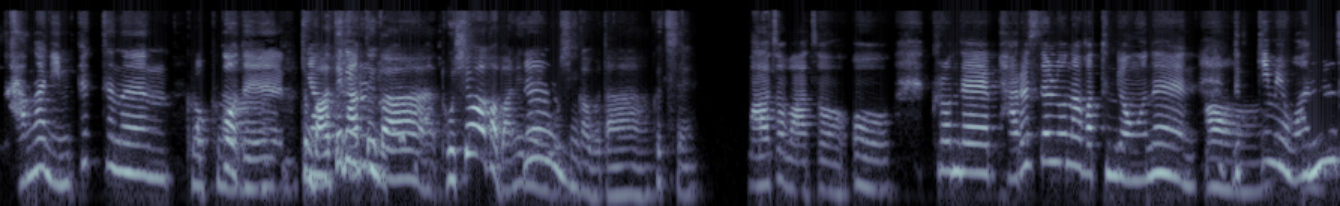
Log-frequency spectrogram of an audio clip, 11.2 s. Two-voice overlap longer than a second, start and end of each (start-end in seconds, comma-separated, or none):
1.5-3.8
